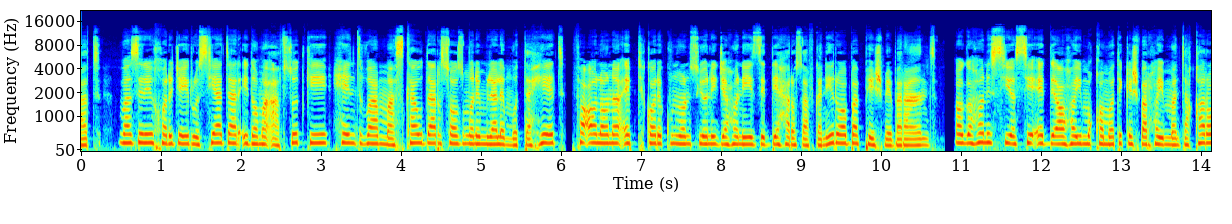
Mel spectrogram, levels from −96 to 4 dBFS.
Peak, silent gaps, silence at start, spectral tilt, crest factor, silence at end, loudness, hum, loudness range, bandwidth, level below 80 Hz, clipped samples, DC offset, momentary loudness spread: -4 dBFS; 10.80-10.91 s; 0 s; -4.5 dB/octave; 12 dB; 0 s; -16 LUFS; none; 1 LU; 13 kHz; -42 dBFS; under 0.1%; under 0.1%; 4 LU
